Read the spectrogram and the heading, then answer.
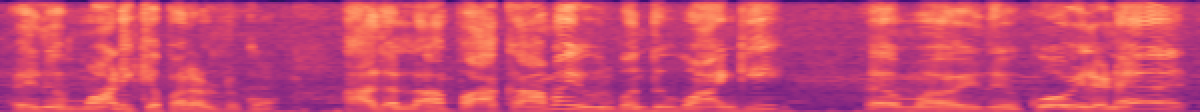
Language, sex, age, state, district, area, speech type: Tamil, female, 60+, Tamil Nadu, Tiruvannamalai, rural, spontaneous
